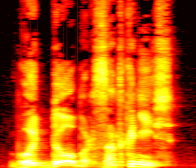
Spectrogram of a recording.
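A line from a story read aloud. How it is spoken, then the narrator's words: Hissing. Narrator (Russian): прошипел Курт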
